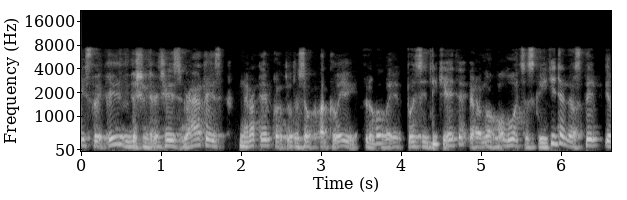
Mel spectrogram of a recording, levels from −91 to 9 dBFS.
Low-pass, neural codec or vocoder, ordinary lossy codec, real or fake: 7.2 kHz; codec, 16 kHz, 2 kbps, FreqCodec, larger model; Opus, 64 kbps; fake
